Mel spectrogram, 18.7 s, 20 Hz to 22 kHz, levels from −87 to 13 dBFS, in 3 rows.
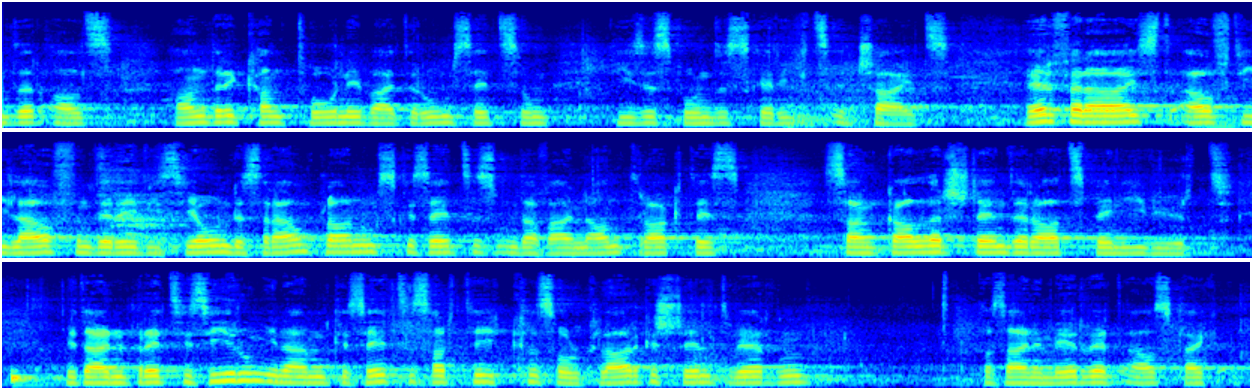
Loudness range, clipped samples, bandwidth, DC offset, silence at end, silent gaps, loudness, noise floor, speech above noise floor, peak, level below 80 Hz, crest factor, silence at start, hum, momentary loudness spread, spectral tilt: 6 LU; under 0.1%; 16 kHz; under 0.1%; 0 s; none; -29 LUFS; -53 dBFS; 24 dB; -10 dBFS; -68 dBFS; 20 dB; 0 s; none; 11 LU; -5.5 dB/octave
